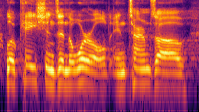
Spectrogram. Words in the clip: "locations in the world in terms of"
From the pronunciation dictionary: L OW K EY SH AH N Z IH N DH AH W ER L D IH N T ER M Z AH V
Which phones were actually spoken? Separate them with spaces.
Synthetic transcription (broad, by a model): L OW K EY SH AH N Z IH N DH AH W ER L D IH N T ER M Z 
